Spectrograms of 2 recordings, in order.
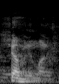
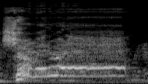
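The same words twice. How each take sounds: First: It is said flatly, without conviction. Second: It is said with passion and conviction.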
